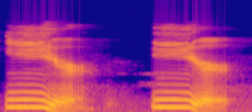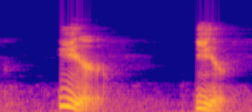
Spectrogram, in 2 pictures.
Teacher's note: So make sure you pronounce a clear, clean E sound at the beginning, ear. Also, it's a diphthong, so you hear it in the intonation. It's kind of like you're going down the steps in terms of pitch · IPA: ɪr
